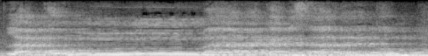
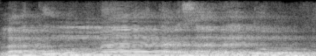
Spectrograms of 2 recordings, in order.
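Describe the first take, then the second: First: The m sound is held for two counts. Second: The m sound is short, not held. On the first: The speaker calls it right. "ditahan dua bentukan" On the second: The speaker calls it wrong.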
